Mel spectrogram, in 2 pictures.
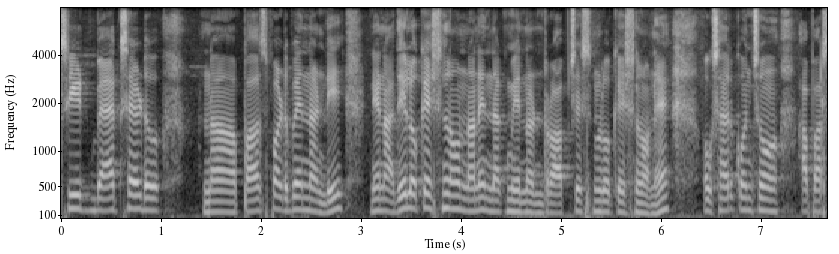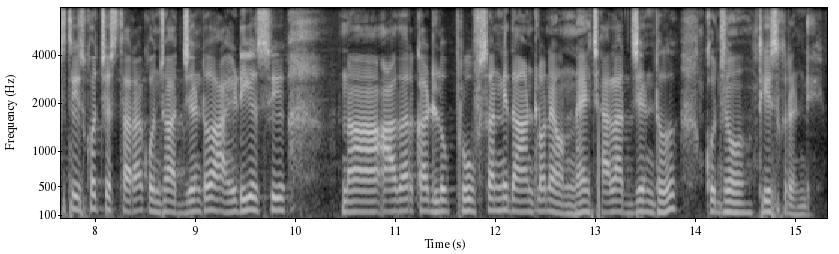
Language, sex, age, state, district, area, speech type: Telugu, male, 30-45, Andhra Pradesh, N T Rama Rao, urban, spontaneous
